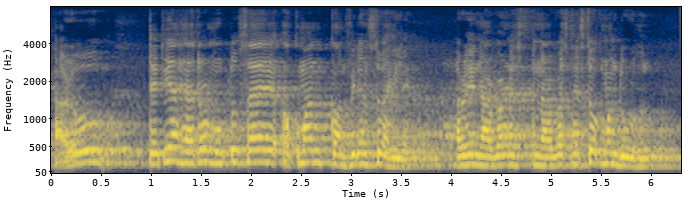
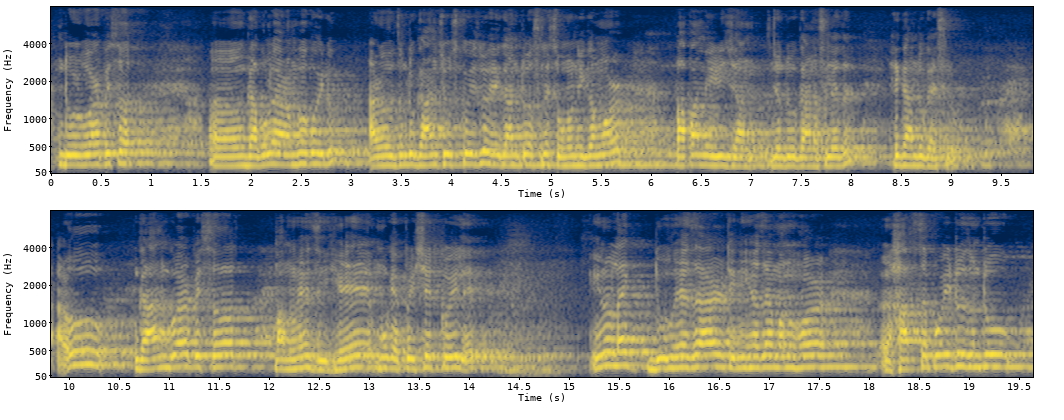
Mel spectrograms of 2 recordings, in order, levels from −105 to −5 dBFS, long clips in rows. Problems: background sounds at intervals, echo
